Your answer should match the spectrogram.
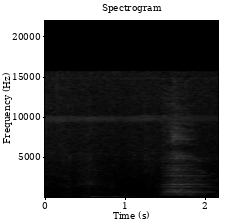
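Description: A man's faint deep breath, heard as a soft breath noise, strongest near the end.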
